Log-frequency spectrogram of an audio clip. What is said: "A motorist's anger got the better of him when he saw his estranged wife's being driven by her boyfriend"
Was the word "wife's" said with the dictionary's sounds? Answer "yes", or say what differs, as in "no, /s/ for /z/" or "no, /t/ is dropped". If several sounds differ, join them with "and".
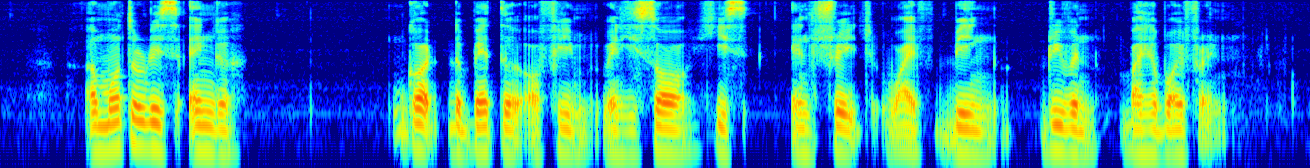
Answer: no, /s/ is dropped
